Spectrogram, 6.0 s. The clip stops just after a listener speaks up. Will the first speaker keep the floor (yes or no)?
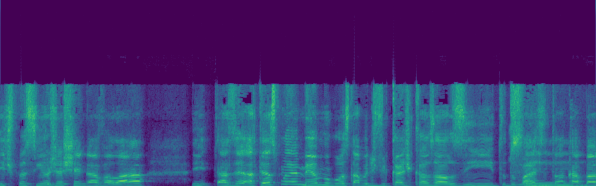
yes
